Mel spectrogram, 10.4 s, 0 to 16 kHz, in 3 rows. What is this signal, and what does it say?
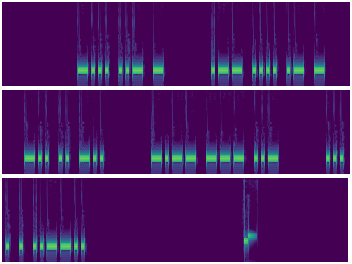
Morse code, heard as a keyed tone, about 36 wpm, 700 Hz. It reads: BUT WHAT DID YOU SEE?
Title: 2x Word-Spacing - Sentences from Top 100 Words - 35wpm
